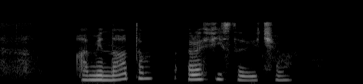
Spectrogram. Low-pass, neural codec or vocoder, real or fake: 7.2 kHz; vocoder, 24 kHz, 100 mel bands, Vocos; fake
